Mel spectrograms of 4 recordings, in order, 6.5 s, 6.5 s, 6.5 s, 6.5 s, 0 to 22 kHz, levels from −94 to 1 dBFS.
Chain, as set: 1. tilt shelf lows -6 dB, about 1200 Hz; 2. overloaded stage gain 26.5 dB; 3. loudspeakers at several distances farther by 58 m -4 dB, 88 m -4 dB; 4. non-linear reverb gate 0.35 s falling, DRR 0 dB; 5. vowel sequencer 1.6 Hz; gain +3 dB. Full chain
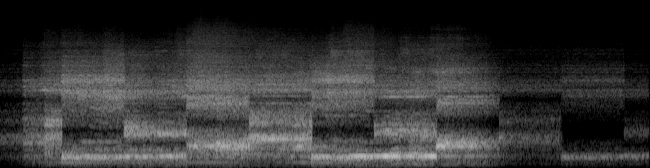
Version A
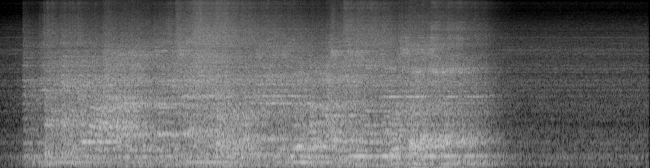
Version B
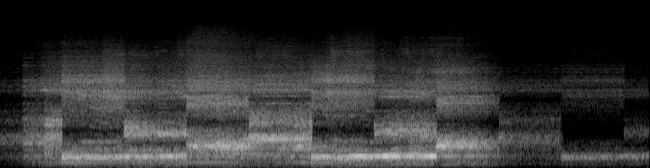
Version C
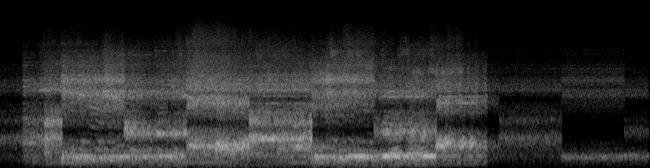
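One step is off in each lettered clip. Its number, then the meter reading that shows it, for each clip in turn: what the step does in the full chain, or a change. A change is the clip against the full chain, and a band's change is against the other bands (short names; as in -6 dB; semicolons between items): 5, 8 kHz band +14.5 dB; 1, 4 kHz band -7.0 dB; 4, momentary loudness spread change -3 LU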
